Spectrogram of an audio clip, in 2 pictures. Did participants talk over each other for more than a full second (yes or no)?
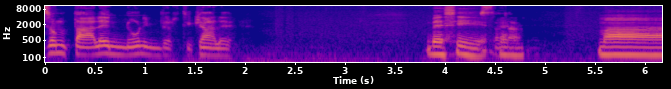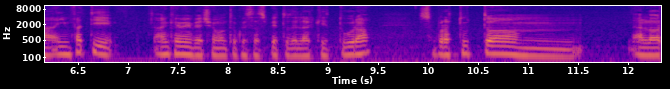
no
